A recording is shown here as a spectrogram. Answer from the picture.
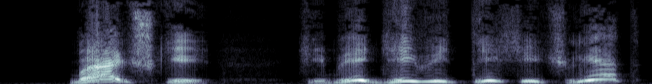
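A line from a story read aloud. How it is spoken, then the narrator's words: Exclamation. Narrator (Russian): воскликнул Грош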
